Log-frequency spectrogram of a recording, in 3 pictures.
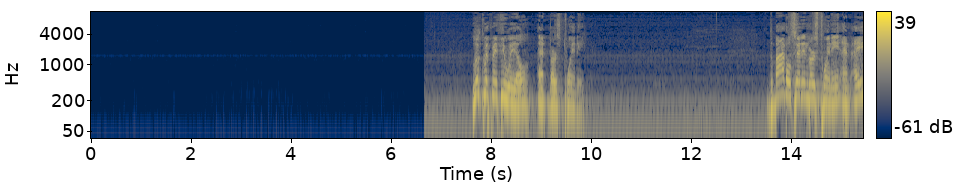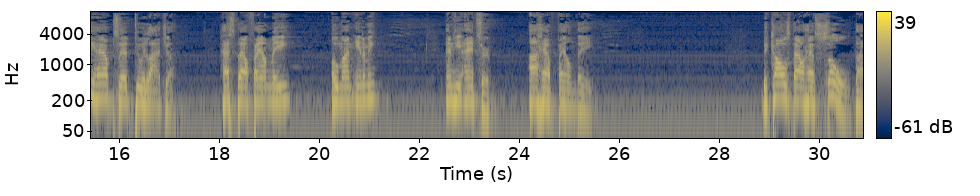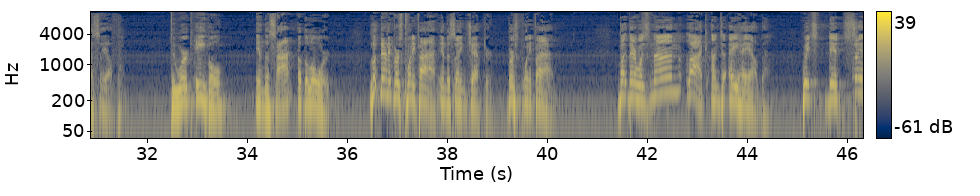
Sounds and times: Speech: 7.6s - 10.0s, 13.6s - 17.2s, 18.0s - 19.6s, 20.2s - 21.3s, 22.5s - 23.5s, 24.2s - 25.6s, 28.9s - 31.6s, 32.5s - 33.6s, 34.2s - 35.8s, 36.4s - 40.3s, 41.4s - 46.3s.

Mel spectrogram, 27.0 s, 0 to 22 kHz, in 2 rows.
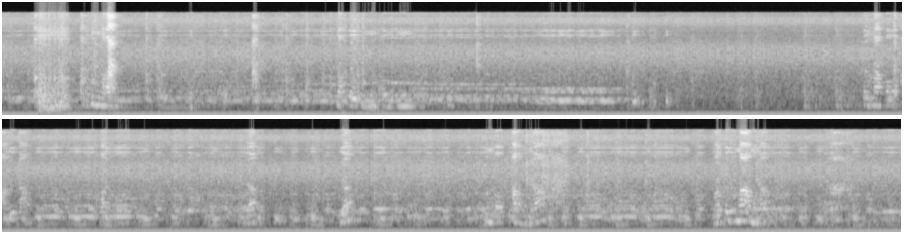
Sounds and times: Music: 0.0s - 26.9s
Speech: 1.2s - 1.8s, 5.0s - 6.2s, 12.9s - 14.0s, 17.1s - 17.5s, 18.6s - 18.9s, 20.7s - 21.8s, 24.2s - 25.2s.

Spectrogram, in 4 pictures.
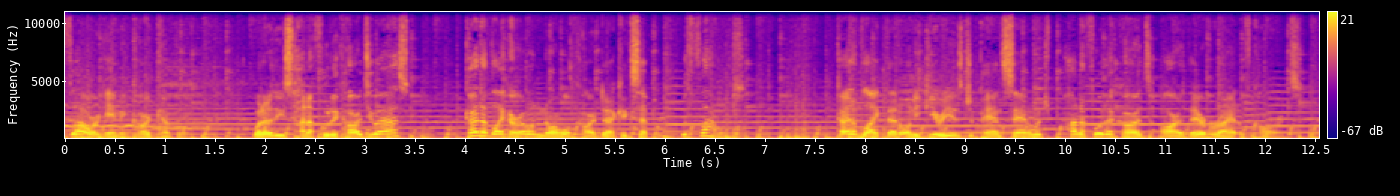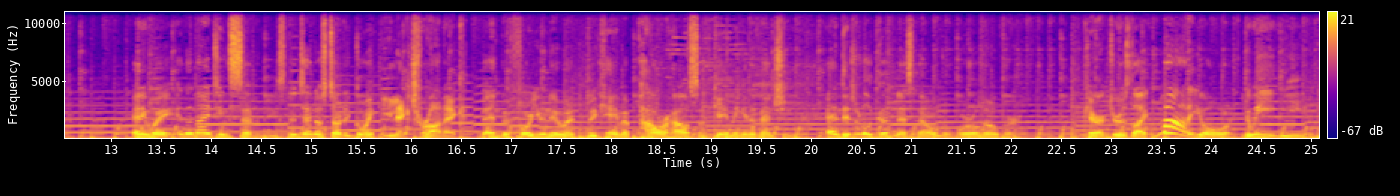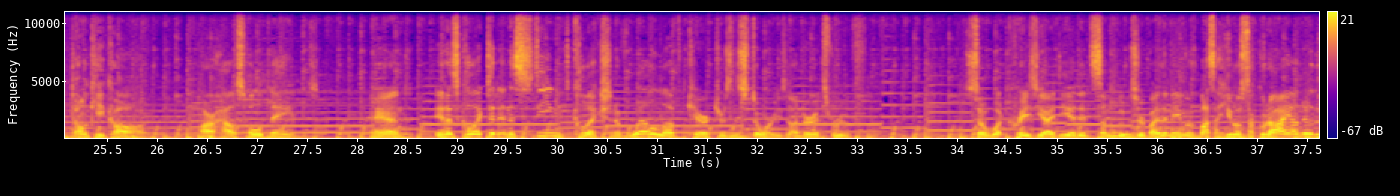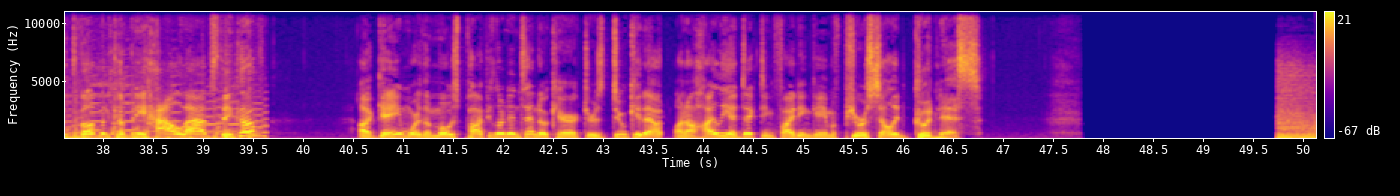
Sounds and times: Speech: 0.0s - 1.3s, 1.9s - 3.4s, 4.0s - 6.8s, 7.7s - 12.4s, 13.2s - 22.1s, 22.7s - 33.0s, 34.1s - 39.7s, 40.6s - 46.8s
Music: 0.0s - 39.7s, 49.8s - 50.1s.

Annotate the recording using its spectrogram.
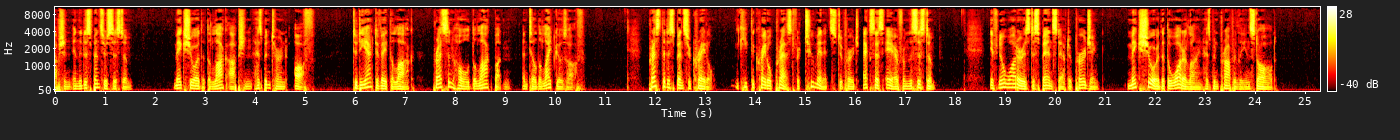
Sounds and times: Speech: 0.0s - 1.6s, 2.4s - 5.2s, 6.0s - 10.6s, 11.9s - 17.7s, 18.7s - 24.5s.

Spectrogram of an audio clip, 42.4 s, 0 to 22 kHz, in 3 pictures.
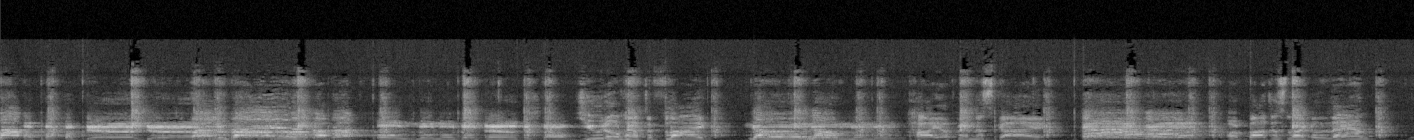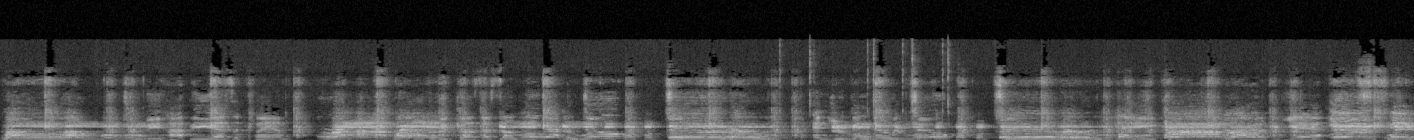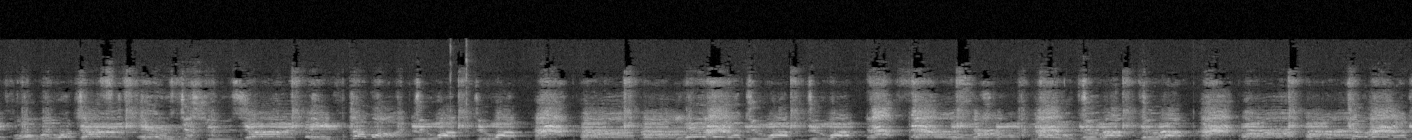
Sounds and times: Music: 0.0s - 9.8s, 10.4s - 42.4s.

